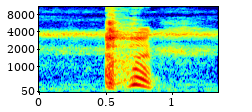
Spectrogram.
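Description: A single sharp cough, close and clear, against a quiet background with a faint steady hum.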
